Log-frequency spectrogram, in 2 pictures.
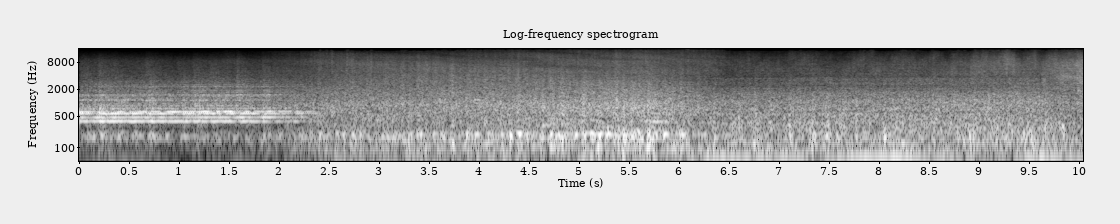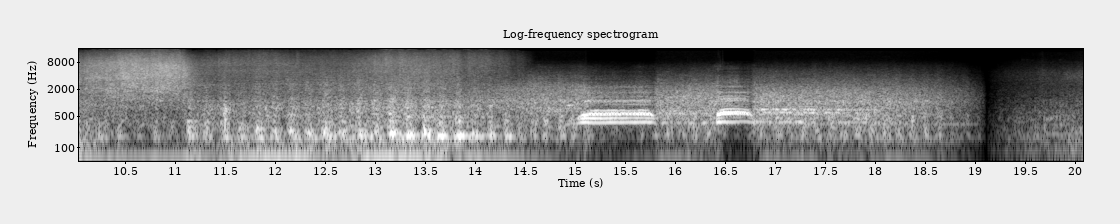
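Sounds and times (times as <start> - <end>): steam whistle blasts: 0.0 - 2.3, 15.0 - 17.7
steam hissing: 0.0 - 18.8.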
